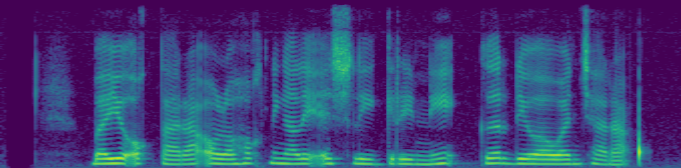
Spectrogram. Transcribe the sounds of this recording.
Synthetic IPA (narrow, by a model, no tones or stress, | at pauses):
bajuʔɔk̚t̪aɾa̰ʔɔlɔɦɔk̚niŋaliʔɛsliɡɾinikɨrdiwawaɲt͡ʃaɾa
